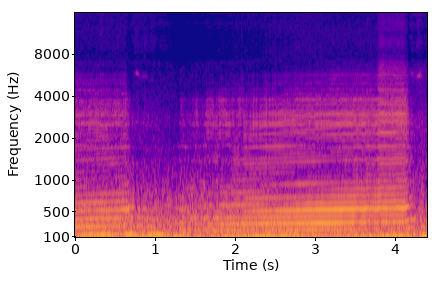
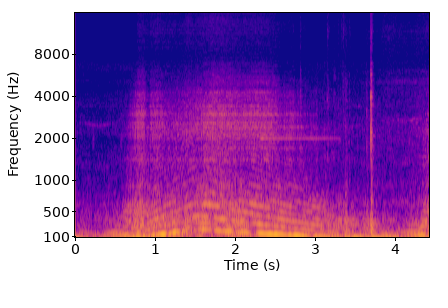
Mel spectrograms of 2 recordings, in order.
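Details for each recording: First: Mitsubishi Lancer with a DIY turbo fitted and open exhaust, driving in second gear: loud, raspy note climbing steadily in pitch with some snap; normal turbo engine acceleration, exhaust fumes entering cabin. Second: Mitsubishi Lancer with a DIY turbo install, testing blow-off valve and boost gauge: three free revs climb and fall smoothly with no turbo whistle rising alongside, so the turbo isn't heard spooling; cause unknown.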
